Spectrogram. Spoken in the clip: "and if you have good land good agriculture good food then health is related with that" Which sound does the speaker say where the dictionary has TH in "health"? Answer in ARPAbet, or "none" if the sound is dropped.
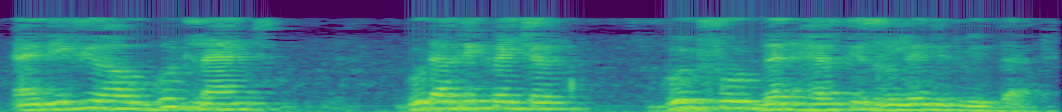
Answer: T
